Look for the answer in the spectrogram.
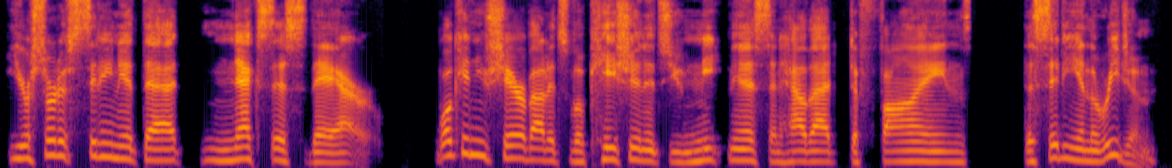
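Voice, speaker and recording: Male interview host, smooth clear voice, dry close sound, easy conversational questions. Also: a little high, moderate pace, no echo. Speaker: podcast host.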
